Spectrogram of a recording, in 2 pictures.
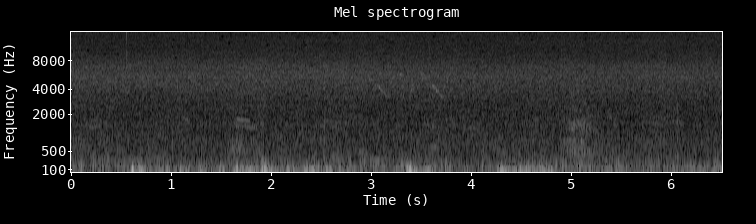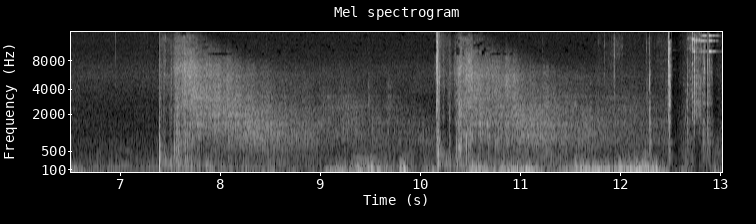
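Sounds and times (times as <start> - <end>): rifle shots with rolling echo: 7.4 - 12.0.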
